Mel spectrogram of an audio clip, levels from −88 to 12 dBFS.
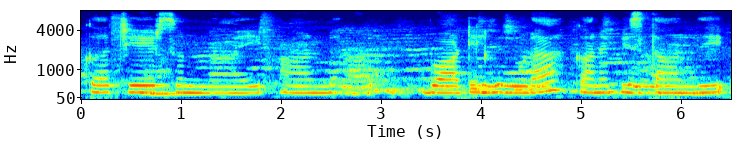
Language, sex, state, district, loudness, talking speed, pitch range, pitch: Telugu, female, Andhra Pradesh, Sri Satya Sai, -15 LUFS, 65 wpm, 220-240 Hz, 230 Hz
